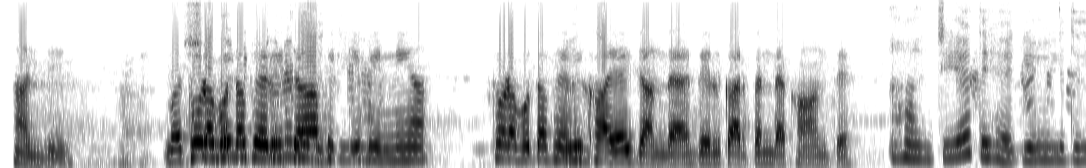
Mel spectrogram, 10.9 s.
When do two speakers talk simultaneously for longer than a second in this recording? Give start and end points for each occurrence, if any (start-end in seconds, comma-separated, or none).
1.9-3.7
